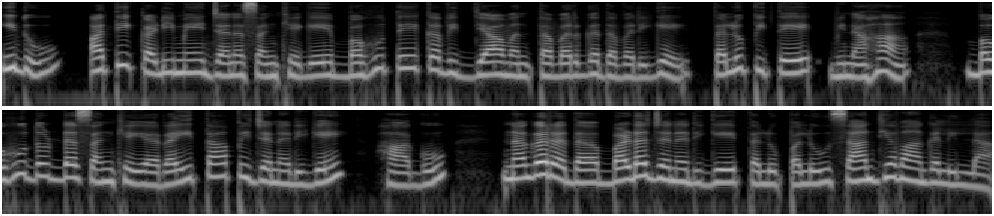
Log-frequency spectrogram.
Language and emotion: Kannada, neutral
